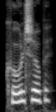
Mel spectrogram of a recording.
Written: kålsuppe

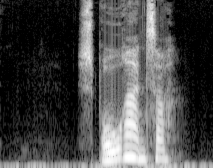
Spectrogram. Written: sprogrenser

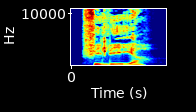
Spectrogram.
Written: filerede

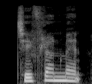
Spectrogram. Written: teflonmand

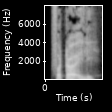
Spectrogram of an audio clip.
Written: fordøjelig

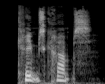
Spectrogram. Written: krimskrams

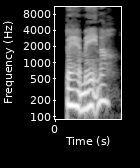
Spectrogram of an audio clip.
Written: bahamaner

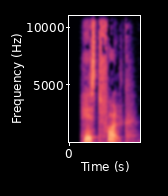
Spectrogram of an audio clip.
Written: hestfolk

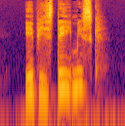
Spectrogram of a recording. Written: epistemisk

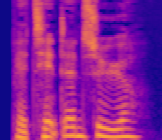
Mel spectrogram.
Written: patentansøger

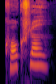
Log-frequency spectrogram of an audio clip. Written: korkflåd

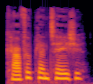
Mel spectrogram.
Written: kaffeplantage

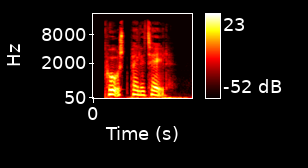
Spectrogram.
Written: postpalatal

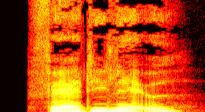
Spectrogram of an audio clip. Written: færdiglavet

